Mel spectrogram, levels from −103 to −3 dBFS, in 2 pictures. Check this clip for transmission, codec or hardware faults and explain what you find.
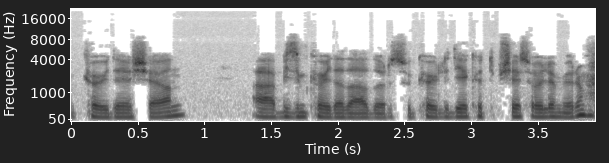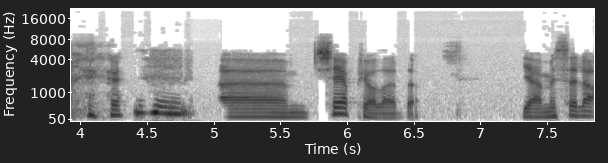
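One fault stands out. Between 4.84 and 5.1 s the speech briefly dips by about 15 dB, roughly a tenth of a second in all. This is speech suppressed in double talk, likely from an echo canceller that treated overlapping talk as echo and attenuated it.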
